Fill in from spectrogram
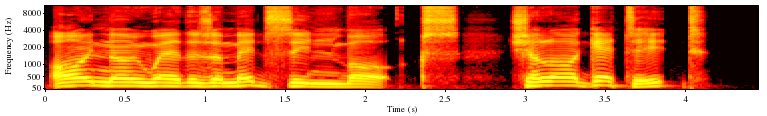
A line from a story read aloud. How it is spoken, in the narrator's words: Christine groaned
